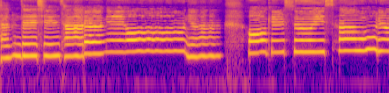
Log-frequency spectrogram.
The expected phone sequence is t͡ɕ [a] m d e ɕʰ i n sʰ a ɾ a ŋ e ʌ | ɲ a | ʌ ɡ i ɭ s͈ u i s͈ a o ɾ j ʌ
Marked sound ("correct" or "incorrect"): correct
